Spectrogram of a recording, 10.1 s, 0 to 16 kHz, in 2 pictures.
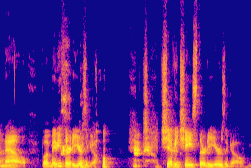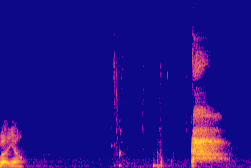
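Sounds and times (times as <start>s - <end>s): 
speech: 0.1s - 5.6s
wet mouth sounds of drinking water: 7.2s - 8.8s
breathy exhale after drinking: 8.9s - 9.7s.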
